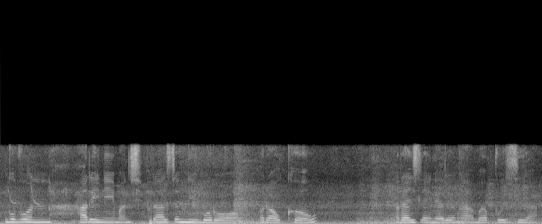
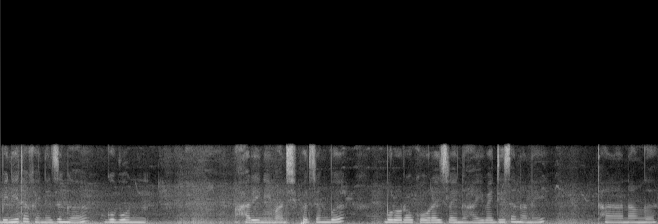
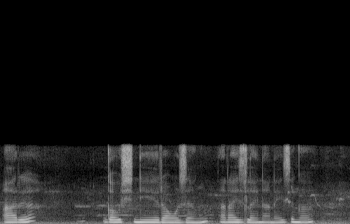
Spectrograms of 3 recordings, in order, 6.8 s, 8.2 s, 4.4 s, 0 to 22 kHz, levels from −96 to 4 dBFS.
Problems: constant background noise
